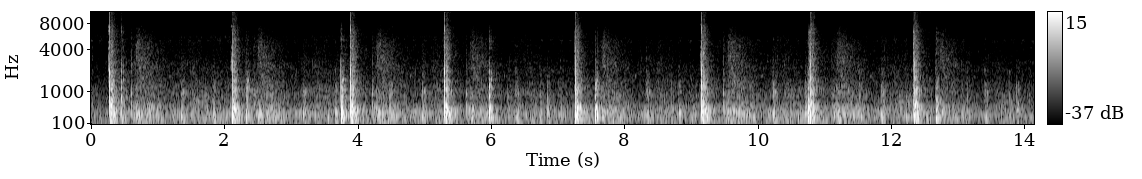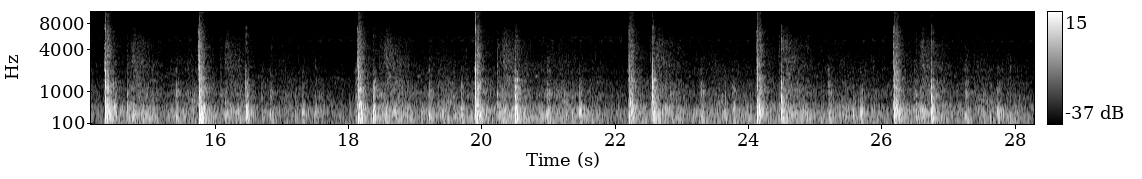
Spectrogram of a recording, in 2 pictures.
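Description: Aerial firework shells bursting one after another over the river, a sharp bang every second or two, each echoing briefly afterwards.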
